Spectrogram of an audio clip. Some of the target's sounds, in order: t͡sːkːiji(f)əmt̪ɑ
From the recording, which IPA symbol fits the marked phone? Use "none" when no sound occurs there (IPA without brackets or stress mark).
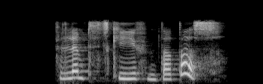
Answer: f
